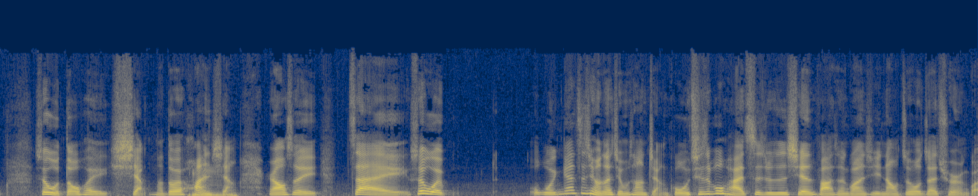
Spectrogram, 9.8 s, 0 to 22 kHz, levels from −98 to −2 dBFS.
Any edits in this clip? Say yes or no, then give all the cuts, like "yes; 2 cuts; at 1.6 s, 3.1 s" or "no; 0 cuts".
no; 0 cuts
